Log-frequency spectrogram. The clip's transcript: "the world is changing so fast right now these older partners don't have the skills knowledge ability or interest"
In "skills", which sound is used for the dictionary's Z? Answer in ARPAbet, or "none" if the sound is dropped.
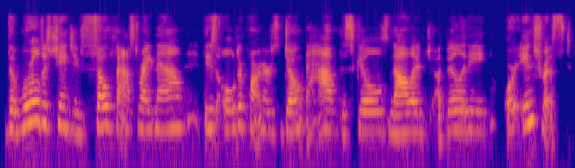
Z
